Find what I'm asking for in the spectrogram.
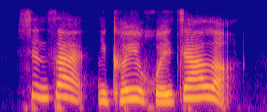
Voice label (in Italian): Cinese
